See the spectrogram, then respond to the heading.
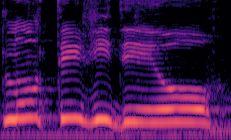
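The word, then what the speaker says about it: Montevideo: de l'ouruguay Moné des ça se prononce mon vidéo mon mon des mon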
